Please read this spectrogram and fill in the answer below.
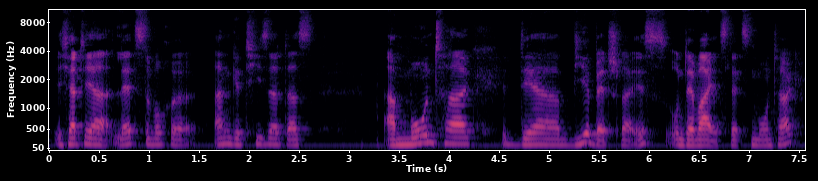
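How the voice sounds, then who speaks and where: A young man in his twenties with a slight cold, telling stories in a relaxed, casual podcast chat. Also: medium pitch, unhurried. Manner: relaxed storytelling, laid-back slang. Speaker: podcast co-host.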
